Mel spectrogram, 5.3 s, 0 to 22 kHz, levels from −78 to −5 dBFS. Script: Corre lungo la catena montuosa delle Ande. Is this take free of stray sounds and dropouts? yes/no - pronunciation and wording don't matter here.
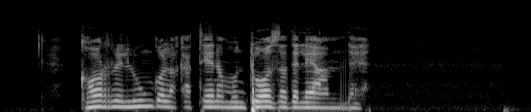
yes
